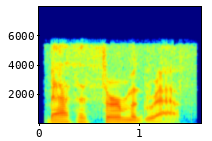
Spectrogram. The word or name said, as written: bathythermograph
